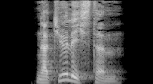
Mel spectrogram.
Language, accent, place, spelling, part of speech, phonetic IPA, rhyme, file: German, Germany, Berlin, natürlichstem, adjective, [naˈtyːɐ̯lɪçstəm], -yːɐ̯lɪçstəm, De-natürlichstem.ogg
- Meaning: strong dative masculine/neuter singular superlative degree of natürlich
